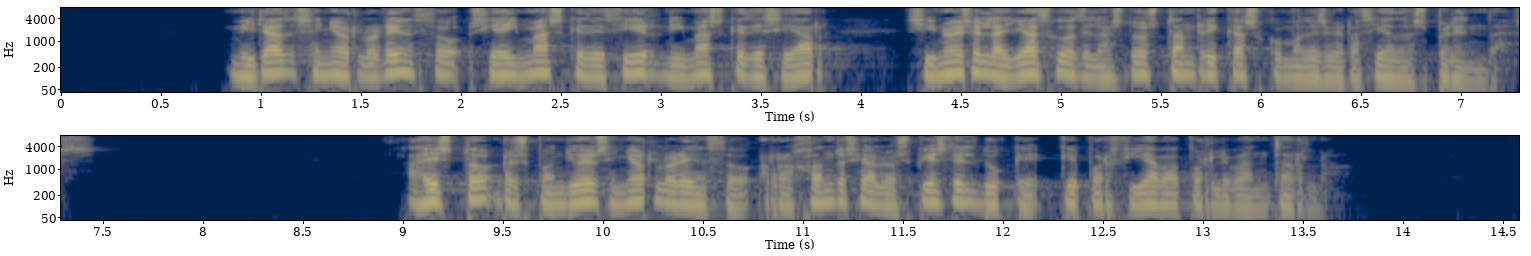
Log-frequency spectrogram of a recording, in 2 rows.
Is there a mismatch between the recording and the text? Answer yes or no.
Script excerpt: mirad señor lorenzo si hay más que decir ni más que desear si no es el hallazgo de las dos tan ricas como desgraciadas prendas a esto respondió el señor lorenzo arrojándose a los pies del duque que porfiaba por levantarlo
no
